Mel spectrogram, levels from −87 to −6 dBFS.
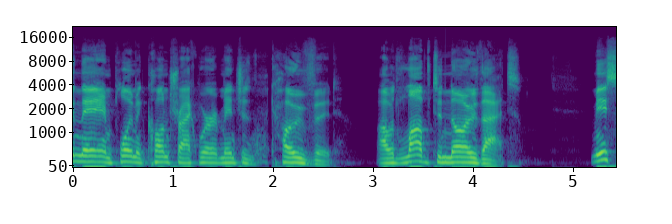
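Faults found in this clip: Overlapping chunks: brief click/stutter at 0.71 s (before "contract where it"), 1.72 s (after "contract where it"), 2.72 s (before "I would love to"), 3.73 s and 4.74 s. Chunking/streaming stage; 1.0 s chunks overlap, replaying 6.5 ms at each join.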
